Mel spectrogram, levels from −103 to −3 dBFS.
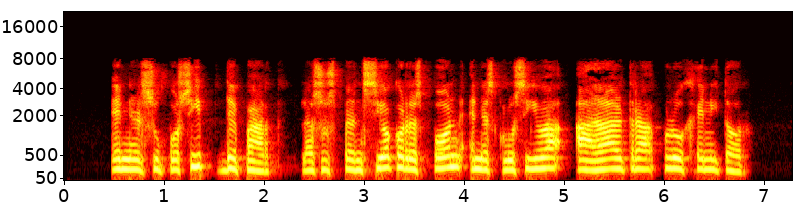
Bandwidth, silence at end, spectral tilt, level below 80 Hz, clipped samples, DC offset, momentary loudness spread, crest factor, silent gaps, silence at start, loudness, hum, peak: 8 kHz; 0.5 s; -5.5 dB/octave; -58 dBFS; under 0.1%; under 0.1%; 9 LU; 16 dB; none; 0.45 s; -17 LUFS; none; -2 dBFS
